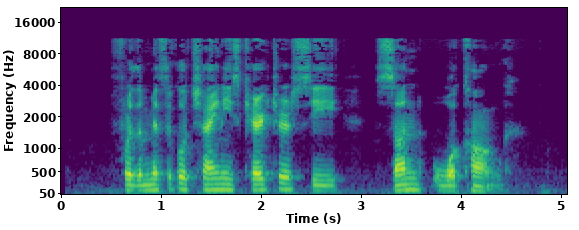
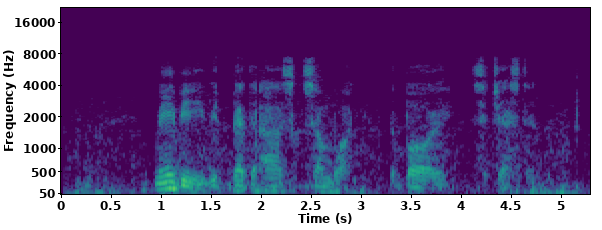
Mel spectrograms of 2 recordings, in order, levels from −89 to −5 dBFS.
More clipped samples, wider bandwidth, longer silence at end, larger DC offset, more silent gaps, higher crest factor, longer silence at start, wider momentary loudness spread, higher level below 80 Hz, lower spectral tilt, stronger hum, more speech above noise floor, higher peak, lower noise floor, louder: neither; first, 12 kHz vs 7.8 kHz; first, 0.65 s vs 0.1 s; neither; neither; about the same, 20 dB vs 22 dB; first, 0.55 s vs 0.05 s; second, 9 LU vs 23 LU; first, -52 dBFS vs -60 dBFS; second, -4 dB/octave vs -5.5 dB/octave; neither; first, 38 dB vs 22 dB; first, -2 dBFS vs -20 dBFS; about the same, -59 dBFS vs -62 dBFS; first, -21 LUFS vs -41 LUFS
